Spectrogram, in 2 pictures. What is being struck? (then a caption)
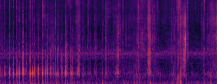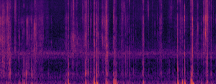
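Leather ankle boot. A hollow, empty medium brown leather (possibly faux) ankle boot is held in both hands close to the microphone and scratched and tapped with long nails and fingertips along its shaft and heel. Soft crackling scratches run throughout with scattered sharp, dull taps, several louder ones near the end, all with almost no ring.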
